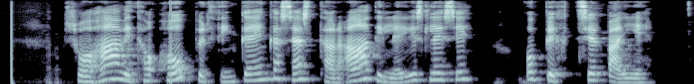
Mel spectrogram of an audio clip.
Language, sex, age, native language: Icelandic, female, 60-69, Icelandic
